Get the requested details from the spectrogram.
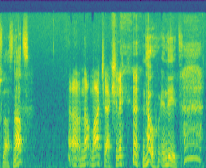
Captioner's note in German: lacht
